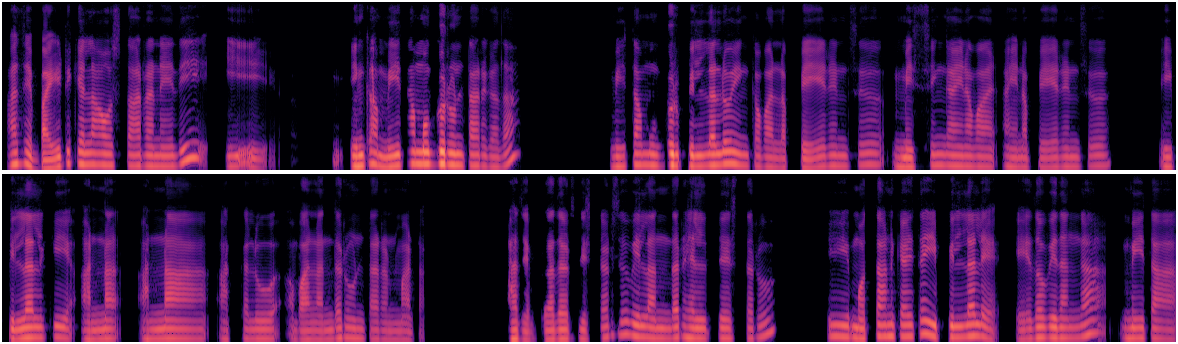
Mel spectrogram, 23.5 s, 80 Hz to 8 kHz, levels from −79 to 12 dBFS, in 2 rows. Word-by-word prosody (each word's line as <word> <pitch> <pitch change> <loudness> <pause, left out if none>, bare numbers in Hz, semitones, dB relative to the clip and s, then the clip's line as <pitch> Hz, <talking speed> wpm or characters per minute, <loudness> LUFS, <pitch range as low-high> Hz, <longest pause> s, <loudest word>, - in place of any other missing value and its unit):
అదే. 155 -1 +3
బయటికెలా 150 +8 +3
వస్తారనేది 135 +2 0 0.5
ఈ - - -1 1.2
ఇంకా 135 +4 +5
మిగతా 140 +5 +3
ముగ్గురు 155 0 +8
ఉంటారు 140 -1 0
గదా! 120 +10 -3 1.0
మిగతా 125 +4 0
ముగ్గురు 140 0 +4
పిల్లలు 140 +4 +5
ఇంకా 135 -1 -4
వాళ్ళ 115 -2 -2 0.2
పేరెంట్సూ 130 +5 -2 0.4
మిస్సింగ్ 140 +4 -1
అయిన 130 -1 0
వ - - 0 0.3
అయిన 120 -1 -2 0.2
పేరెంట్సు. 120 +2 -4 0.7
ఈ - - +1
పిల్లలకి 135 +3 +3 0.3
అన్న, 115 +1 -1 0.4
అన్న, 120 +1 0 0.6
అక్కలు 120 0 -5 0.4
వాళ్ళందరూ 115 +4 -2
ఉంటారన్నమాట. 110 -3 -6 1.0
అదే 110 -2 0
బ్రదర్, 115 +1 +1
సిస్టర్స్ 135 +8 -6
వీళ్ళందరూ 135 -2 +1
హెల్ప్ 125 -1 0
చేస్తారు. 125 +3 -5 0.7
ఈ - - +1 0.2
మొత్తానికైతే 150 +4 +1
ఈ - - +5
పిల్లలే 145 -1 +3 0.3
ఏదో 130 +3 +1
విధంగా 135 +4 +1 0.4
మిగతా 130 -1 0
130 Hz, 100 wpm, -22 LUFS, 120-140 Hz, 1.2 s, ముగ్గురు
